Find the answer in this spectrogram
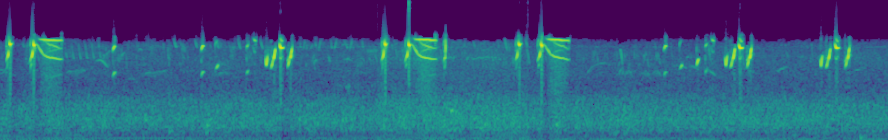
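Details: Wild European goldfinch singing: bright, high twittering notes and sweeping whistled slurs in short bursts, some rising and some falling, with brief pauses between phrases over a steady background hiss.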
